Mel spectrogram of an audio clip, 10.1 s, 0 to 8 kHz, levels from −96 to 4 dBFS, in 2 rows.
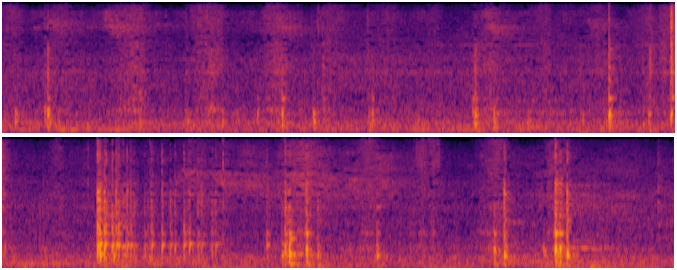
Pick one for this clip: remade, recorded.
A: recorded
